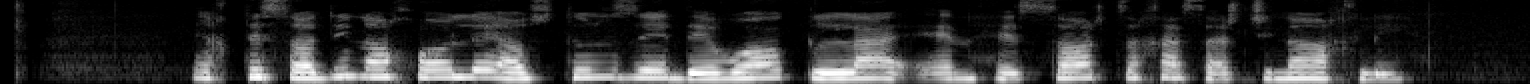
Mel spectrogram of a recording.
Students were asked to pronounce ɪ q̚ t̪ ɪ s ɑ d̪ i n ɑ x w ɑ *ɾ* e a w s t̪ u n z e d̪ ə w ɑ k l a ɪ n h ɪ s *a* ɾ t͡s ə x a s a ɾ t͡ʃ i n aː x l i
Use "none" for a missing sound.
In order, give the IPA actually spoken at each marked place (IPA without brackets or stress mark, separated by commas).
l, ɑ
